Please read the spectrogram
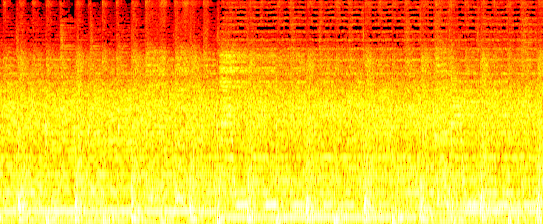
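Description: Rock band playing an instrumental passage: electric guitars, bass guitar and drum kit, with sustained chords over a steady beat of about two to three drum hits a second.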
